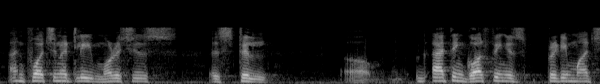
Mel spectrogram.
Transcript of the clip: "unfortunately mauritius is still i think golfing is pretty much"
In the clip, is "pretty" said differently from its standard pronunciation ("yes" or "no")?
no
